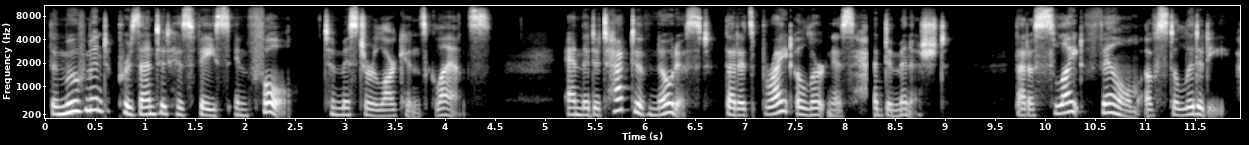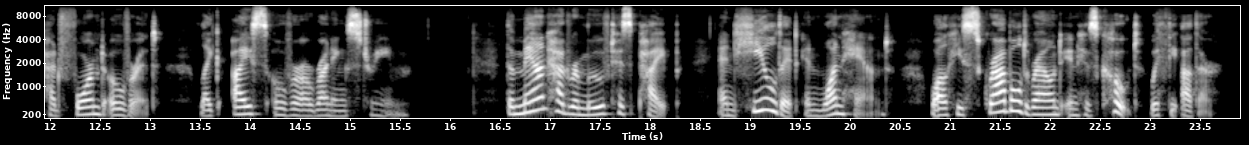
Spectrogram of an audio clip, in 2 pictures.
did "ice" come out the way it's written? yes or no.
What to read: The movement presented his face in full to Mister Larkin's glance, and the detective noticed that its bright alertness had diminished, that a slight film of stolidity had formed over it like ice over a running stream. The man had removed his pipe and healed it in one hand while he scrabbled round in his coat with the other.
yes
